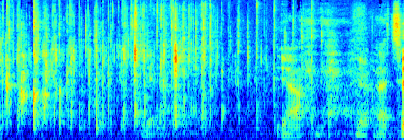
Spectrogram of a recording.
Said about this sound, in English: Yeah, this is where we first can hear what the aliens sound like. Oh, yeah. They make this weird clicking sound.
